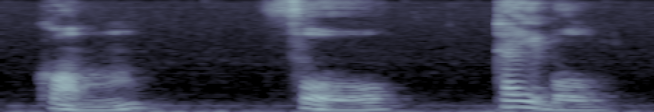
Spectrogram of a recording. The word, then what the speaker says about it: comfortable: We have com, we have for, and we have table. Com, for, table. But we pronounce it comfortable.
